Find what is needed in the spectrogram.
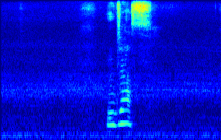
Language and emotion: Russian, neutral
